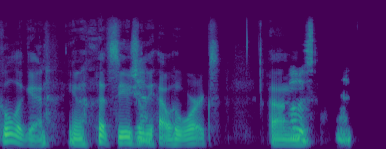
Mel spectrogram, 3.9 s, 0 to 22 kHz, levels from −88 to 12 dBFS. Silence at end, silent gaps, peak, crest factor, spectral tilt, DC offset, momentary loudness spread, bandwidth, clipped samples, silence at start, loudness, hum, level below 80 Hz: 0.35 s; none; -10 dBFS; 18 dB; -5.5 dB/octave; under 0.1%; 13 LU; 14.5 kHz; under 0.1%; 0 s; -29 LUFS; none; -68 dBFS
